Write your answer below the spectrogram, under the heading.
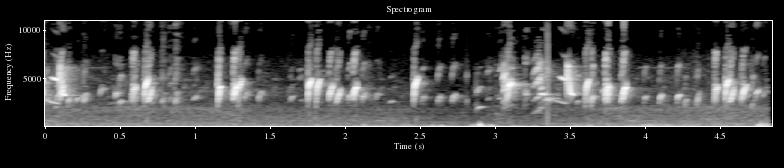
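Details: Betbeta calls of a European goldfinch, the mating-readiness notes meant to prompt males into song. Short groups of sharp, high tinkling chirps recur about every half second, separated by quiet gaps.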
